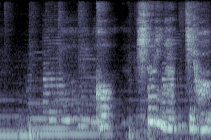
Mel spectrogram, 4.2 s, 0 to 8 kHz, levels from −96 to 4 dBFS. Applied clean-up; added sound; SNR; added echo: neural separator model SepFormer DNS4.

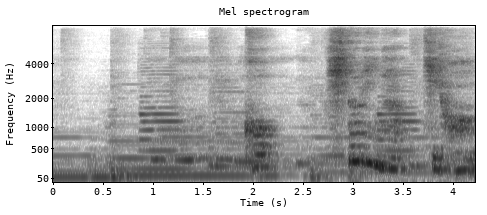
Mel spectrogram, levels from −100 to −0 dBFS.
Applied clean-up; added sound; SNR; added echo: none; Wind instrument, woodwind instrument; 12 dB; reverberation time 0.3 s.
